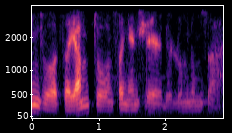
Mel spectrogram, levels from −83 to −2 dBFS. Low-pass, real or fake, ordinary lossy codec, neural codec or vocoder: 3.6 kHz; real; MP3, 32 kbps; none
